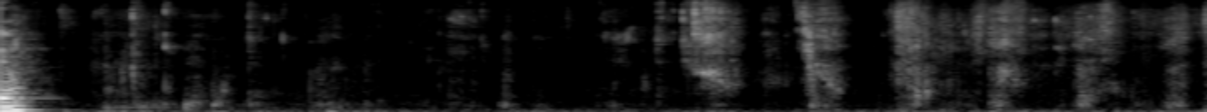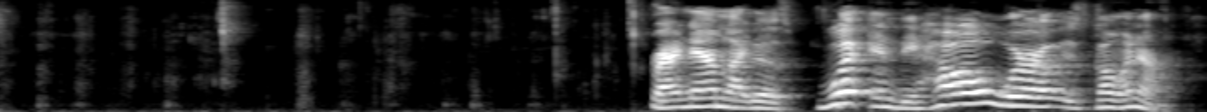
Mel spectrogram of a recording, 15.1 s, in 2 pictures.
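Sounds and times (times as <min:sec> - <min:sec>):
crunching and chewing food: 0:00.3 - 0:11.6.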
